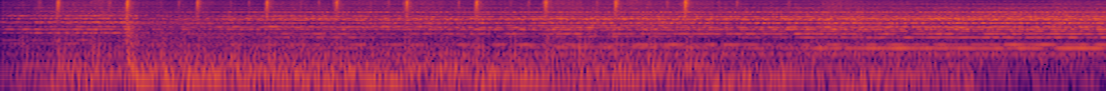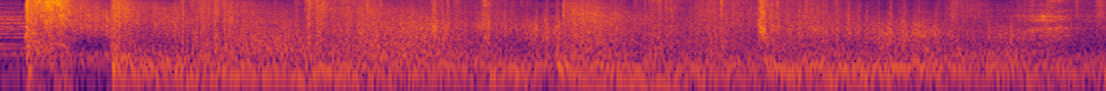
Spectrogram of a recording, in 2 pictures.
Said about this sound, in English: Sam smiles, then ducks for cover as explosions occur all over the factory. One of the mighty chimneys collapses as smoke rises up from the burning buildings.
